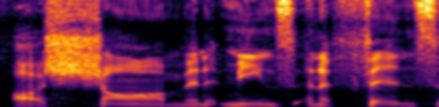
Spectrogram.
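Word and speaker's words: אָשָׁם: The Hebrew word that we translate guilt in this particular verse is a word pronounced asham, and it means an offense, it means guilt, it means debt, it means an act deserving retribution, or rather restitution.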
